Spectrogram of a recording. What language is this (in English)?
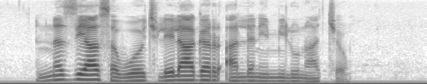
Amharic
